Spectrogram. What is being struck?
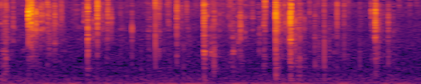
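Bar of soap shaved with a knife blade.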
